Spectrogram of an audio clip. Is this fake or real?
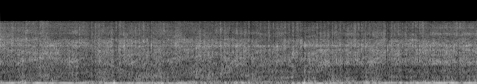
fake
